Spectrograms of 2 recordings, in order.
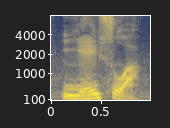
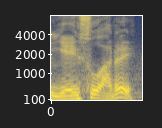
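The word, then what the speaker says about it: ישוע: 중에 하나였습니다 예수 어 이건 우리가 발음을 예수로 발음하는 거고요 사실이 이름은 히브리어 예수아 히브리어 예수아 그리스어 헬라어로 음치에서 우리에게 넘어오면서 우리가 예수 이렇게 부르게 된 것뿐입니다 히브리어로 예수아 하면 왠지 이름이 좀 귀에 익숙하지 않으십니까네 우리가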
